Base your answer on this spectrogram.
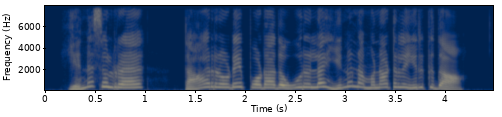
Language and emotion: Tamil, surprised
